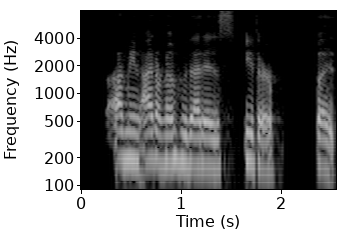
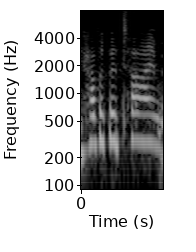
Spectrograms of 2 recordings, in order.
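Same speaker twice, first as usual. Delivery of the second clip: calling out; 8 semitones higher than usual. Retold or imitated. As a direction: echo her call in a raised pitch. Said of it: "Cinderella calls".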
